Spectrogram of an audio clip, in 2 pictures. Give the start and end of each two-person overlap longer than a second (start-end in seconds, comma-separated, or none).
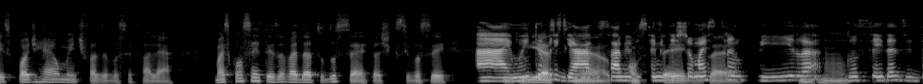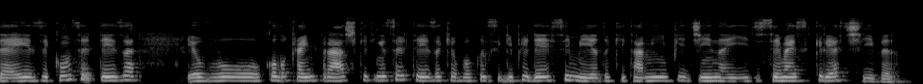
5.0-7.2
